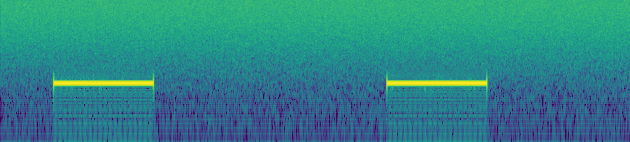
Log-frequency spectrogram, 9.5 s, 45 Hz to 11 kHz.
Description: Telephone call progress tone (single-tone plan, as in most of Europe), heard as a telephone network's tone, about 440 Hz, 1.5 s on and 3.5 s off. Ringback tone.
